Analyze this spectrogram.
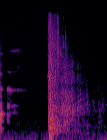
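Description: A revolver fires a single shot.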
